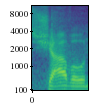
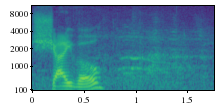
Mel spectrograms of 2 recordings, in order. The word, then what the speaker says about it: Chavo: This is Chavo with it. And if Aunt Lisa's watching, I did remember it is Chavo, not Shivo.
